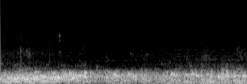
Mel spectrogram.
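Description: Muffled underwater churning and bubbling heard by a submerged camera: a dense cloud of air bubbles swirling around a swimmer who has just plunged into a pool, a steady low rumble with no high sounds.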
